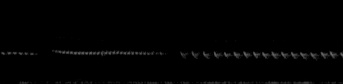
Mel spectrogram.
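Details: Waterslager Malinois canary singing the klokkende tour: a low clear whistled note, a long steady tone, then a rapid run of bubbling, evenly pulsed notes at the same pitch. Faint low room hum underneath.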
